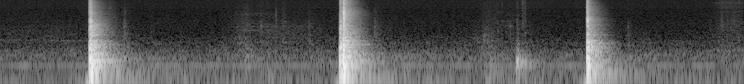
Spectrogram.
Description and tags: Hand body impact on tile, porcelain, bathroom sink
Hand impact on porcelain sink
body, hit, porcelain, hand, bathroom, impact, sink, tile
